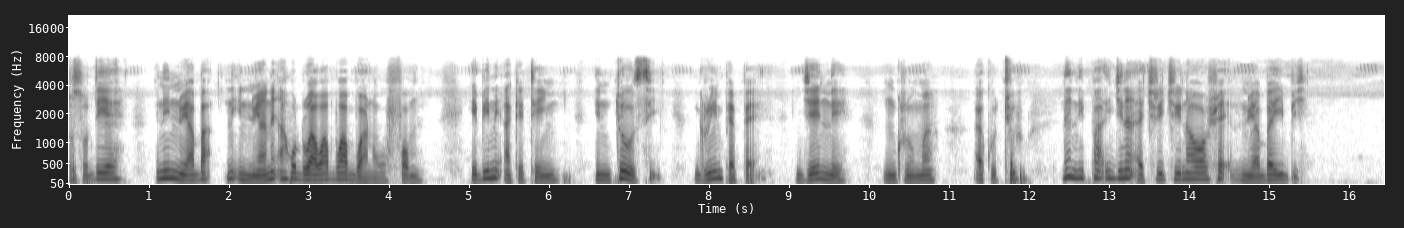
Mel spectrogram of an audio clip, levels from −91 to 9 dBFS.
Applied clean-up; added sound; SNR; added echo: none; none; none; none.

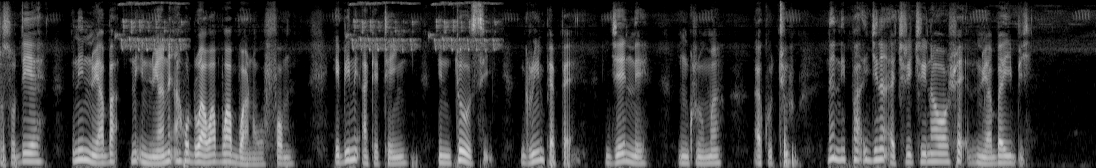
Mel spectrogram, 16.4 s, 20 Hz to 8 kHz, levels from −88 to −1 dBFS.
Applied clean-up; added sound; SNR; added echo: none; Bird vocalization, bird call, bird song; 13 dB; none.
